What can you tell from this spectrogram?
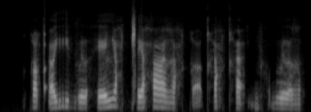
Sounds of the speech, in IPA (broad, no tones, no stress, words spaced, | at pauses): qoqʼorʲɐb lɤhɛliħ ǁɛħʕə ʁəħqɔ̰qʰəħ qʰɐʔḭbhɔ̰b lɤʁ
